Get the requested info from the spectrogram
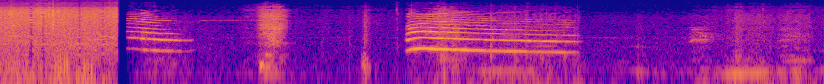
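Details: Domestic cat, one of six cats being compared by voice, giving two harmonic meows, the first falling and the second longer, louder and slightly descending, with a short soft squeak between them and a brief burst of noise at the start.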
